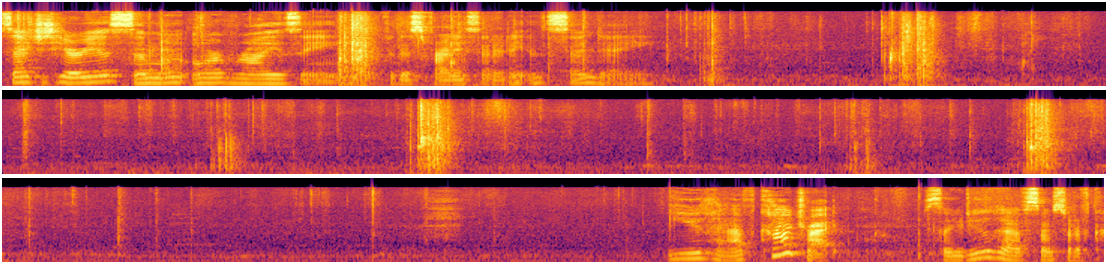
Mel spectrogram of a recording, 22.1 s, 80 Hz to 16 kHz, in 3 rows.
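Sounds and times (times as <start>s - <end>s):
cards being shuffled: 2.2s - 18.1s.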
